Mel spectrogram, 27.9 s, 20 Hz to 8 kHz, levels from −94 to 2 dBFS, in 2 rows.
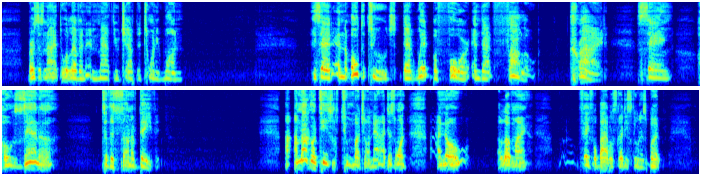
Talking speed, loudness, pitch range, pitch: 105 wpm, -32 LUFS, 220-320 Hz, 265 Hz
